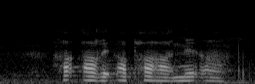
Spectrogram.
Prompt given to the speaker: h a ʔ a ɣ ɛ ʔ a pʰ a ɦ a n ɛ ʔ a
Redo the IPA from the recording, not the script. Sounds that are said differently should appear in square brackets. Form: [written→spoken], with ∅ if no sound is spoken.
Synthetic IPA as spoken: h a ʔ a ɣ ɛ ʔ a pʰ a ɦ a n ɛ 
